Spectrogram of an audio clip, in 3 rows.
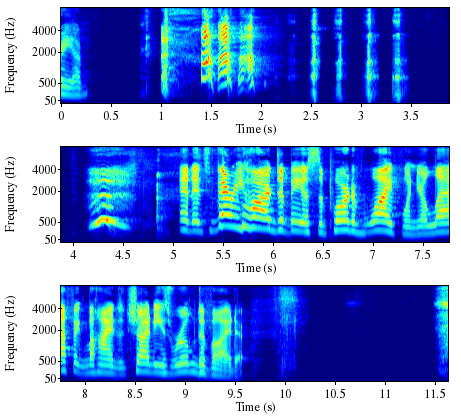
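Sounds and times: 
speech: 0.0s - 1.0s, 5.2s - 10.1s
person sniffing: 9.8s - 10.3s.

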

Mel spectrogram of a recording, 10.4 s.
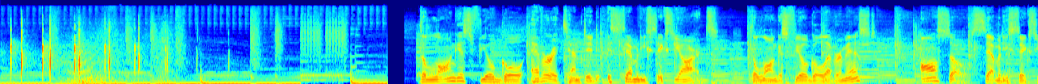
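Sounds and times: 
hand claps: 0.0s - 2.8s
speech: 4.2s - 10.3s.

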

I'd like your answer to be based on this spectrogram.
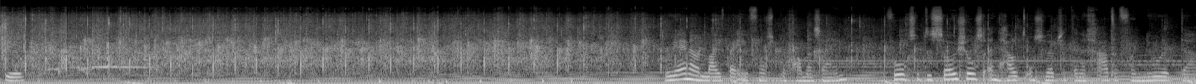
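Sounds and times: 
speech: 0.0s - 0.6s, 6.6s - 11.9s
live audience applause: 0.0s - 9.2s.

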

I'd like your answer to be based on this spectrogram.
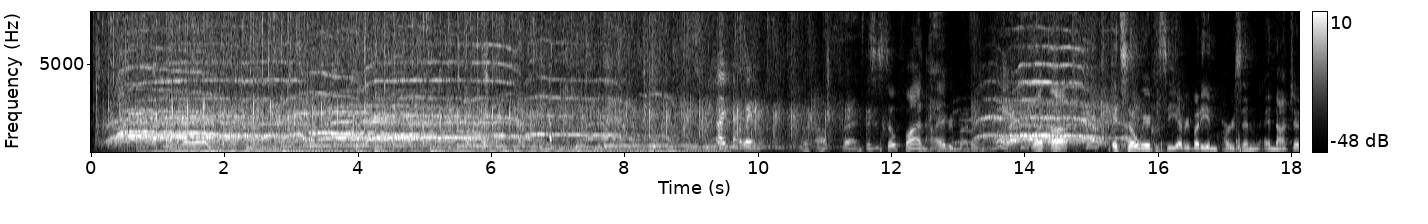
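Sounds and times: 
audience cheering: 0.0s - 11.4s, 12.9s - 16.2s
audience applause: 0.0s - 16.6s
speech: 11.6s - 18.1s.

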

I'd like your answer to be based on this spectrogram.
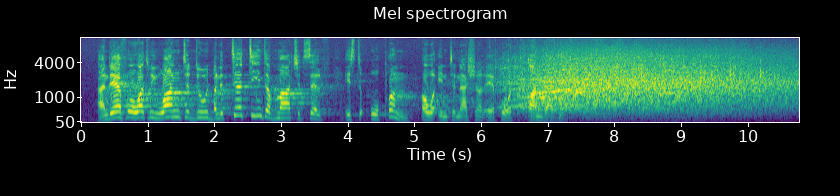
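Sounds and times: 
speech: 0.2s - 7.4s
audience cheering and applauding: 6.2s - 10.7s.

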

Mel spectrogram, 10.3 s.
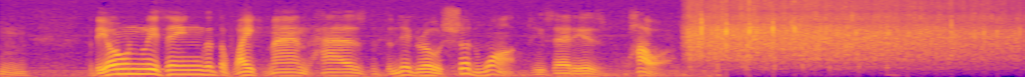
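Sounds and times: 
speech: 1.0s - 6.9s
audience applause in a grand hall: 6.8s - 10.2s.

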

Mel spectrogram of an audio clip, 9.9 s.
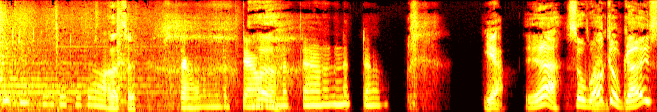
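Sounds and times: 
speech: 0.2s - 6.3s, 7.3s - 9.8s
person yawning: 2.5s - 4.6s.

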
